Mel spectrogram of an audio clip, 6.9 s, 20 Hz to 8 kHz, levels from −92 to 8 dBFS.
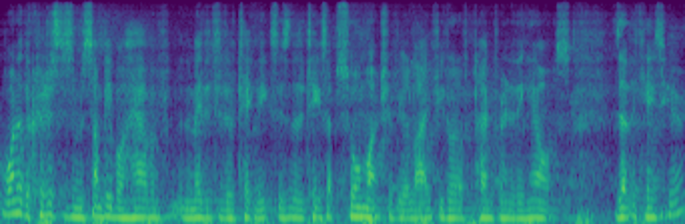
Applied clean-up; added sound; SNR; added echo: none; Breathing; 11 dB; reverberation time 1.5 s.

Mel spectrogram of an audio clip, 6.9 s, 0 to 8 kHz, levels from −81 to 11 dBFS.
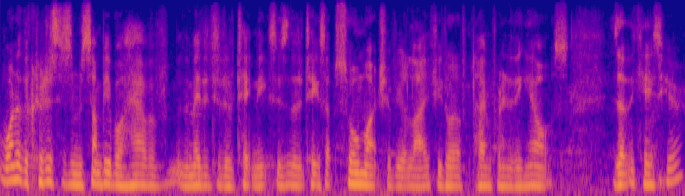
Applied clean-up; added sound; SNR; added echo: none; none; none; none.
